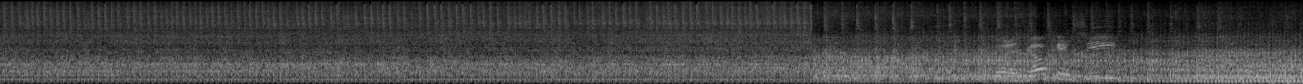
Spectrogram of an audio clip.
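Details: Kawasaki KX65 two-stroke after two weeks of repairs (muffler packing replaced, exhaust cleaned, air filter oiled, broken drain plug fixed, oil changed) starts and runs steady and crisp at about four firings a second, with a throttle blip; running normally.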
